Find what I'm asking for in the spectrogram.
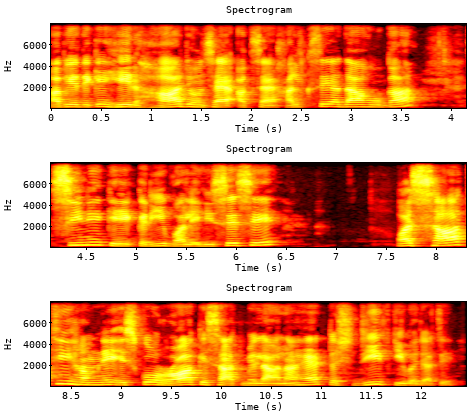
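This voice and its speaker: A woman teaching a Quran recitation lesson, explaining patiently and slowly demonstrating each sound. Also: medium pitch, fairly bright tone. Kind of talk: tajweed lesson.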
